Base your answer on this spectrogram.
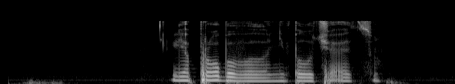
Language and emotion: Russian, neutral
